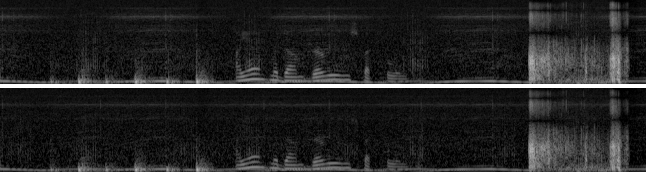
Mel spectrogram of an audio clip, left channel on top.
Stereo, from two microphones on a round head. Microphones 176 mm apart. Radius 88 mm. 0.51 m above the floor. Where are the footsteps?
Centre (ahead or behind); by 6.3 s 20° left (ahead or behind).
